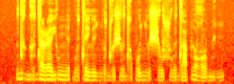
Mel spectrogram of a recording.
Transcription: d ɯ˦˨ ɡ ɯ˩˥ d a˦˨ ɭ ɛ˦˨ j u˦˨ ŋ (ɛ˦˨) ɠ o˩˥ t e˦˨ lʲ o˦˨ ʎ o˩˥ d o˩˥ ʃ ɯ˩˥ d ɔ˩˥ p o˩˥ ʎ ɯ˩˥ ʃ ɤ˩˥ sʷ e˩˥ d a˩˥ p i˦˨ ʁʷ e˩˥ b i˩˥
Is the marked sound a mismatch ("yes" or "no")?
yes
